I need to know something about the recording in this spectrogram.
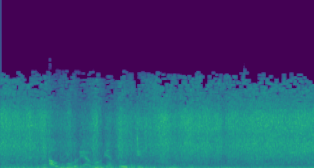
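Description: A man speaks close by, outdoors.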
